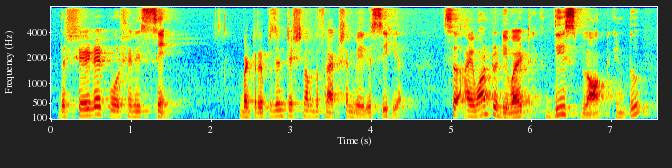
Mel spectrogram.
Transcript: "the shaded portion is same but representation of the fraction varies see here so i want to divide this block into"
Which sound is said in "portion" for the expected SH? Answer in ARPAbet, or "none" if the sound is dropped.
SH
